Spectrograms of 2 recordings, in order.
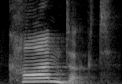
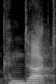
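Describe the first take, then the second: First: The stress is on the first syllable. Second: The stress is on the second syllable. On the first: It is the noun. "the first one is the noun" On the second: It is the verb. "which is the verb. So we have our unstressed syllable first"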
